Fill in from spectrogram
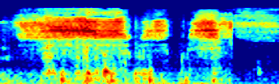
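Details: A male barn owl, not the father, kills chicks in a nest box after nights of lurking in the tree to claim it as a roost. A loud drawn-out hissing screech, a short gap, then two more rasps.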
